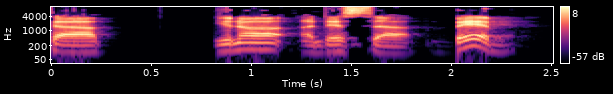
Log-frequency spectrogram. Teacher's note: this b is from the lips, both lips are touching each other, they are creating the air pressure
